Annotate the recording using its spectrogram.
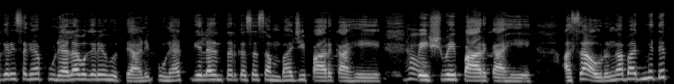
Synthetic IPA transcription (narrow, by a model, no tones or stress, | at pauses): ɡəjɾesəɡɭjapuɳ̤jalaʋəɡəjɾeɦot̪eaɽ̃ipuɳ̤jat̪̚ɡeljanənt̪əɾkəsəsəmbʱad͡ʑiːpaɾkaɦepeɕʋepaɾkaɦe | əsəəwɾəŋɡabad̪məd̪ʱje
